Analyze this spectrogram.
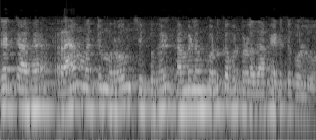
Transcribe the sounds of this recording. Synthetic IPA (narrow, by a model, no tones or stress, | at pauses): ɾɐkaːɣɐ | raːmːɐtɾɯmroːmt͡ɕipːɯɣɐɭnɐmːɪɽɐmkoɽɯkːɐpːɐʈːuɭːɐðaːɣɐeɽɯt̪ːɯkːoɭːu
